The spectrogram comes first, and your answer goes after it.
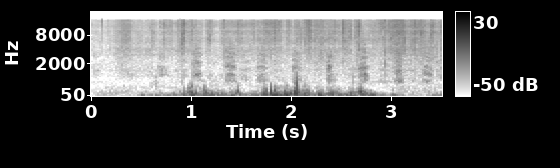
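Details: English Springer Spaniel named Skye, giving a run of short, low, throaty pulses over about two and a half seconds, some with faint higher overtones, with a dull background murmur.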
